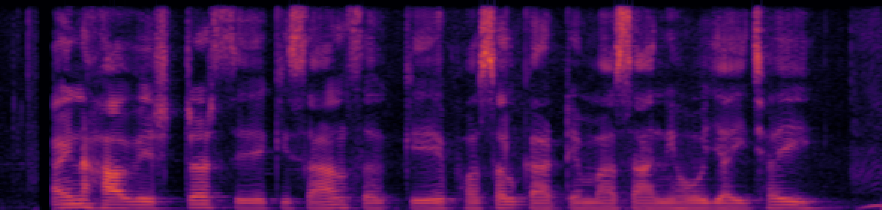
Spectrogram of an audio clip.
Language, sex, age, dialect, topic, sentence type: Magahi, male, 25-30, Western, agriculture, statement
